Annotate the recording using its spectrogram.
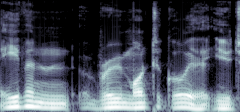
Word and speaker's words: Montorgueil: Montorgueil, and I love Rue Claire and Rue de Martyr, Rue de Rosier.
